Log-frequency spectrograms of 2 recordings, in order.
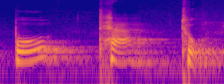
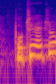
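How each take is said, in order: First: potato slowly in three separate beats; teacher splitting potato piece by piece; syllable by syllable. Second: Said in the usual way. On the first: Shown as a demonstration. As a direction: pause after each syllable of potato. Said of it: "separate the syllables". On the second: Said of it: "three syllable word है".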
